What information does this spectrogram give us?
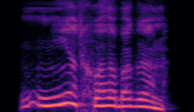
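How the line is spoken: Frightened. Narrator (Russian): испуганно отозвался Хельми

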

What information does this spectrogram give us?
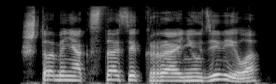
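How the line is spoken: Snorting. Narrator (Russian): хмыкнул Ваня

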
